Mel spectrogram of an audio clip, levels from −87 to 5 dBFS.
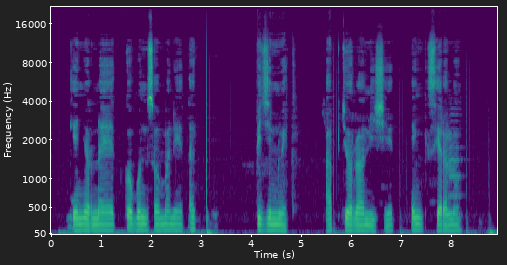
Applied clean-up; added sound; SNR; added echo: none; Crackle + Wind instrument, woodwind instrument; 18 dB; none.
